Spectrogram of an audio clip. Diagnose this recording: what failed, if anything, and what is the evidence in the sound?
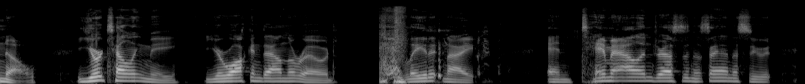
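From 0.91 to 1.22 s the loudest syllables pick up a harsh, crackly edge, with peaks pushing about 3 dB past full scale and under one percent of samples flattened. That's microphone overload at the converter, likely from input gain set too high.

At 1.35 s, just after that distorted stretch, voice and background drop together by about 4 dB in a single step. That's the microphone volume being stepped down, likely the call processing reacting to the clipping by lowering the device's input level.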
